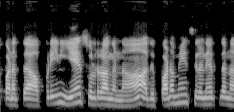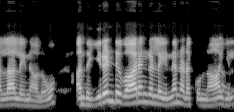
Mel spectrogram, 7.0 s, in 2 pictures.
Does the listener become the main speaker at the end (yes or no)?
no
